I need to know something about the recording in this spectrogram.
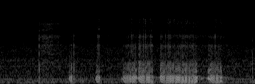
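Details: Low, rattling snore bursts with soft snorts from a sleeping black dachshund (wiener dog) and black Labrador mix, over steady room noise; ordinary dog snoring.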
